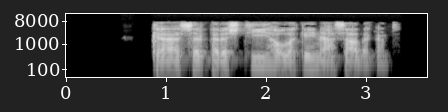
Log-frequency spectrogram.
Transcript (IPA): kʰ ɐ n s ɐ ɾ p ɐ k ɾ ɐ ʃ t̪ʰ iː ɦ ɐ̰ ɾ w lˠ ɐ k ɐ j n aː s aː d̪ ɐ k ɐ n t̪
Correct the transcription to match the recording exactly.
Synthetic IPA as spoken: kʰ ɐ s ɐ ɾ p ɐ ɾ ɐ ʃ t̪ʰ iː ɦ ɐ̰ w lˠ ɐ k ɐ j n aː s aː d̪ ɐ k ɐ n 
